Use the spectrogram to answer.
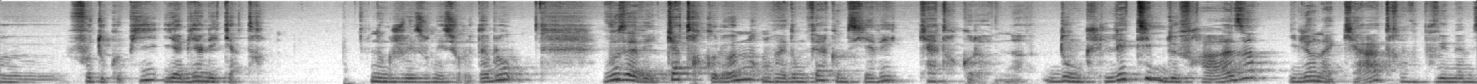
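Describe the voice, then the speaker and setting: A woman teacher giving a recorded grammar lesson, explaining slowly and deliberately with frequent hesitations. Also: on the low side, dark tone. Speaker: French teacher.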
